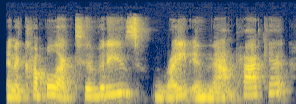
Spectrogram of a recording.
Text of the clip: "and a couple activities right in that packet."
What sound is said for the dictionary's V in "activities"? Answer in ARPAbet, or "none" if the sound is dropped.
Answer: V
